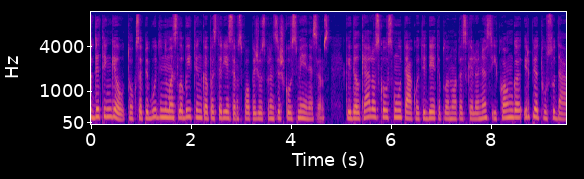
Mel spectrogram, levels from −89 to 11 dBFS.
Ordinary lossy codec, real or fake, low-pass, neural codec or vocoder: AAC, 48 kbps; real; 10.8 kHz; none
